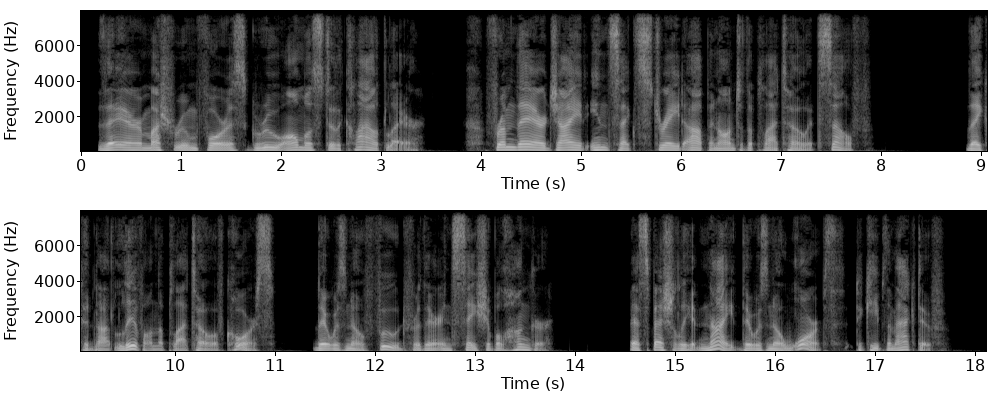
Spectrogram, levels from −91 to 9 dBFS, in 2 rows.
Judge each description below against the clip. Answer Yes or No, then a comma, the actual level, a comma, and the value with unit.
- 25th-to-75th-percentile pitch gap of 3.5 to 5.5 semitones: Yes, average, 4.3 semitones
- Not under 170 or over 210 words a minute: No, average, 160 wpm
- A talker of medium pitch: No, low, 115 Hz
